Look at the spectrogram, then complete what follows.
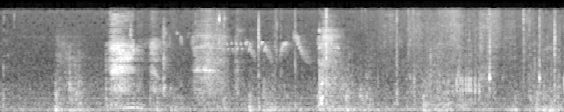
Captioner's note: chuckles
